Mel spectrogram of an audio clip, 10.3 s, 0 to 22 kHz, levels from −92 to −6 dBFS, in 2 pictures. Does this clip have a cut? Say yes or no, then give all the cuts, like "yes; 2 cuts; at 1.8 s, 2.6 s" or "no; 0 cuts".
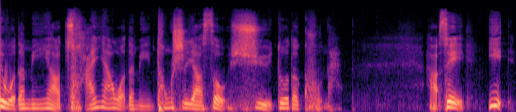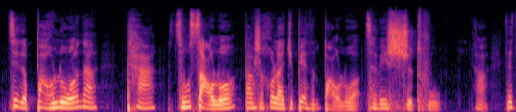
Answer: yes; 2 cuts; at 6.8 s, 7.6 s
